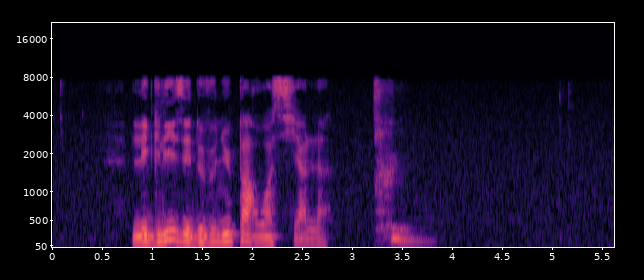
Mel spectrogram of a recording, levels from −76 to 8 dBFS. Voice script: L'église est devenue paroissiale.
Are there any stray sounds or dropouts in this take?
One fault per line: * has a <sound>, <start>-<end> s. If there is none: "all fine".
* has a sneeze, 3.2-3.9 s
